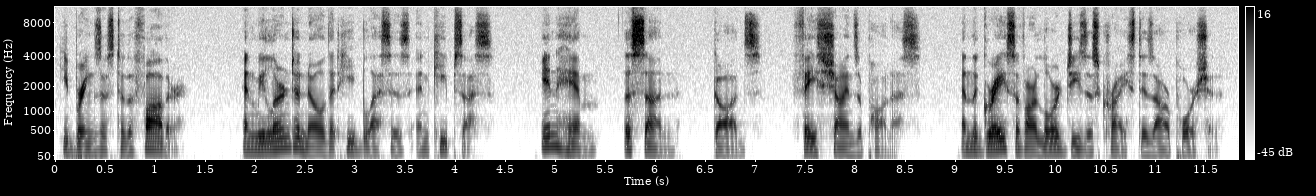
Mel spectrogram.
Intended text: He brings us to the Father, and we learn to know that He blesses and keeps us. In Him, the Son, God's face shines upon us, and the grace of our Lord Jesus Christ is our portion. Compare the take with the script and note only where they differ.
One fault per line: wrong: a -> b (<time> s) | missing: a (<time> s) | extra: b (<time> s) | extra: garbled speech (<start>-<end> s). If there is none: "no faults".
no faults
